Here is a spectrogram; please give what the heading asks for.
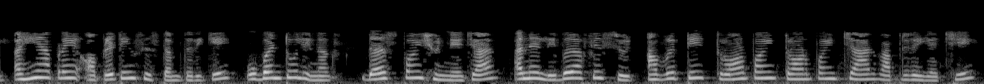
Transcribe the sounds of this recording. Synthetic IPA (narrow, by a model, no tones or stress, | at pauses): əɦĩapɽ̃eʔɔpɾeʈɪŋɡsɪsʈəmt̪əɾikeubʱəɳʈũlinəks | d̪əspɔĩɳʈʃʊnjət͡ʃaɾənelibəɾɔfisːuʈaʋɾud̪ːit̪ɾɔɳpɔĩɳ̚t̪ɾɔɳpɔĩɳt͡ʃaɾʋapɾiɾəɦjat͡ʃʰie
